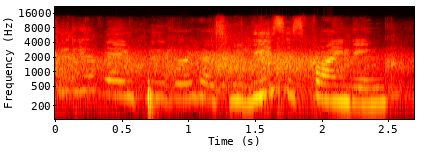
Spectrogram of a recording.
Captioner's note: some Applause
